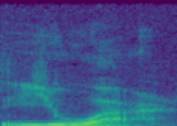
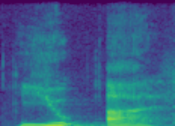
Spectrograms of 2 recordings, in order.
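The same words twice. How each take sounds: First: The words are reduced and blended together. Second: Both words are said fully and separately. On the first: "becomes you are" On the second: "remember that you are becomes"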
